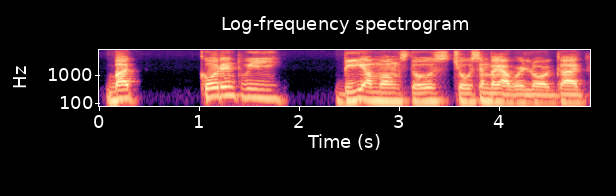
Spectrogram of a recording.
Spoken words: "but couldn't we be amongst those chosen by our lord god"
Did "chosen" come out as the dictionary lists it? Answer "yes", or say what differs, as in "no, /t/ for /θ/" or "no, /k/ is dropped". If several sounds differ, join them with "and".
no, /s/ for /z/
